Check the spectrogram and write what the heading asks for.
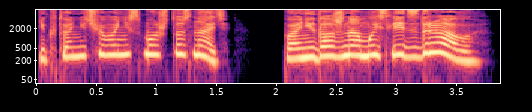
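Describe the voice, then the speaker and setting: Brief: frightened high-voiced maid, timid and pleading, read by a woman, dry close read. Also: normal speed, a little mellow, no room sound, lightly acted.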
